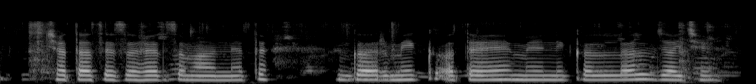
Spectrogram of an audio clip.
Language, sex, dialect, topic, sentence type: Maithili, female, Eastern / Thethi, agriculture, statement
